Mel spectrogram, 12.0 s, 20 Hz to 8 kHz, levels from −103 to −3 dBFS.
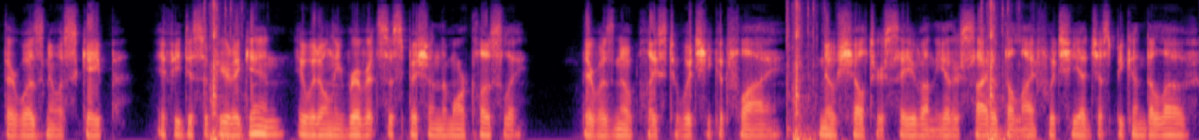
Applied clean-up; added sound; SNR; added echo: none; Slam; 9 dB; none.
